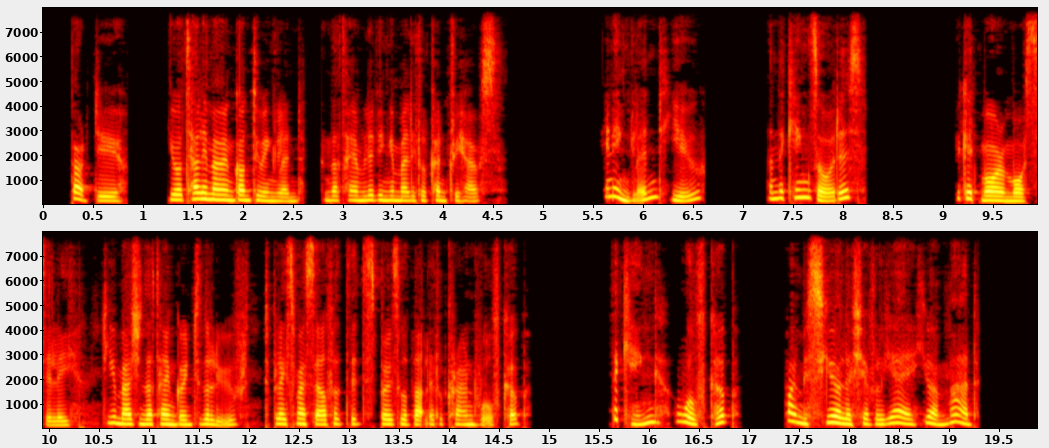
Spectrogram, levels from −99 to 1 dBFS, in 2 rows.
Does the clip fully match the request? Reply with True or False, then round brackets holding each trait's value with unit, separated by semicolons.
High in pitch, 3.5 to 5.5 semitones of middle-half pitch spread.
True (195 Hz; 4.6 semitones)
